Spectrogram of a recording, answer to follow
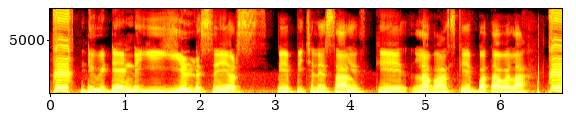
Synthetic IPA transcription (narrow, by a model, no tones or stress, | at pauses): ɖiʋiɖẽɳɖjilɖseːjəɾs | pepɪt͡ʃʰlesaːlkelaːbʱãːskebət̪aːʋəla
